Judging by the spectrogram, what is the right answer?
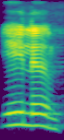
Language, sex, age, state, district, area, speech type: Tamil, female, 30-45, Tamil Nadu, Viluppuram, urban, read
